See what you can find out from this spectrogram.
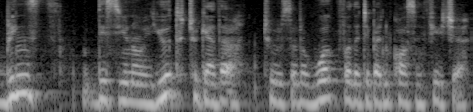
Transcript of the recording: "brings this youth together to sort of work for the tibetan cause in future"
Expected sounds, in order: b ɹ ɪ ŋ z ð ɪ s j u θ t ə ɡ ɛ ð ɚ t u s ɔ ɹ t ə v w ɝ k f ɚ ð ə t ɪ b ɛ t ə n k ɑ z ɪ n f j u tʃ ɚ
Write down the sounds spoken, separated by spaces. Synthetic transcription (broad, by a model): b ɹ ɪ ŋ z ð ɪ s j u t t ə ɡ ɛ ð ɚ t u s ɔ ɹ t ə v w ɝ k f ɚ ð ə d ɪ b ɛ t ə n k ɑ s ɪ n f j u tʃ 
